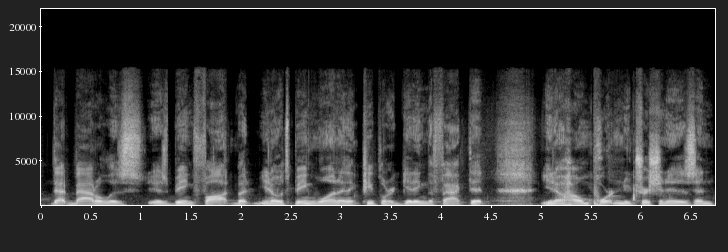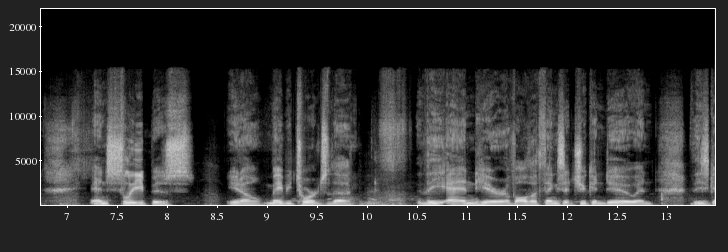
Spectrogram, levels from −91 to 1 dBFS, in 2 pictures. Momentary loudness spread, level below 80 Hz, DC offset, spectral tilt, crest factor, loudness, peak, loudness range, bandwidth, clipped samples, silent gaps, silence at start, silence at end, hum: 10 LU; -50 dBFS; under 0.1%; -3.5 dB/octave; 14 dB; -18 LUFS; -4 dBFS; 2 LU; 16 kHz; under 0.1%; none; 0.1 s; 0 s; none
